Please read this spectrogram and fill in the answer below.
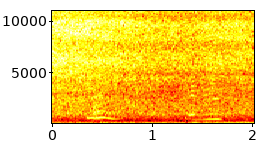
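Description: Garden hose spraying a fine mist of water over the lawn, a steady faint hiss, with a low rumble underneath.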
